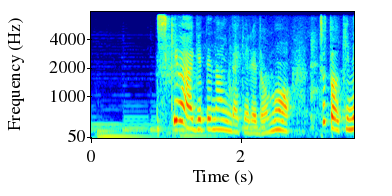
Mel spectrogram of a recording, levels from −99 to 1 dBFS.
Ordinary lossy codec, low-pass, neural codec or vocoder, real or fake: none; 7.2 kHz; none; real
